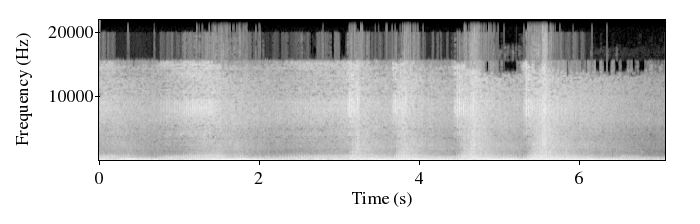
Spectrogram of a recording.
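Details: Suzuki Satria FU motorcycle engine after work on a crankcase noise attributed to a worn damper balancer: blipped repeatedly, it revs cleanly and settles back without knocks or rattles, with music behind. Normal running.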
